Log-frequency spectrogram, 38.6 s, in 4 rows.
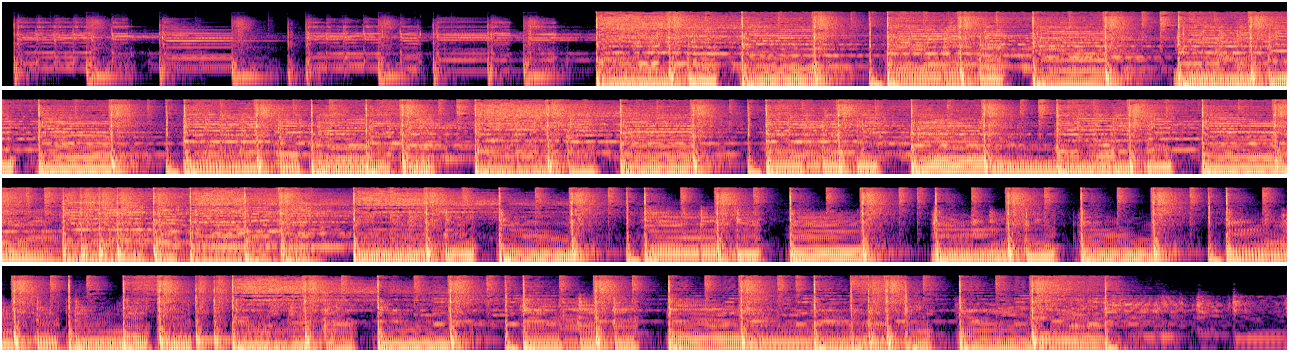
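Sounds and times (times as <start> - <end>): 
rock pop music: 0.1 - 38.5.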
